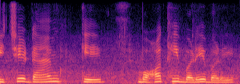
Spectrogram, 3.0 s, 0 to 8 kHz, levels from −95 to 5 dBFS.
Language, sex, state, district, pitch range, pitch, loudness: Hindi, female, Uttar Pradesh, Lucknow, 220-265 Hz, 230 Hz, -15 LUFS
